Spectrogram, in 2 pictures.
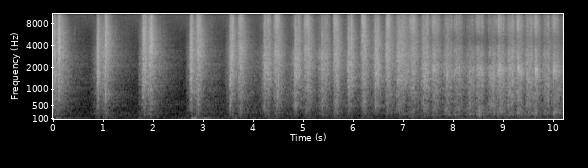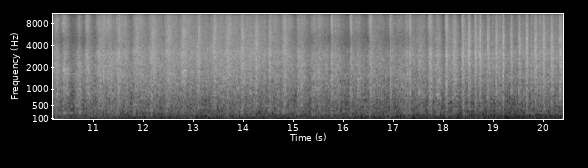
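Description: A hand-held container is shaken in rhythmic bursts that quicken into a dense rattle.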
